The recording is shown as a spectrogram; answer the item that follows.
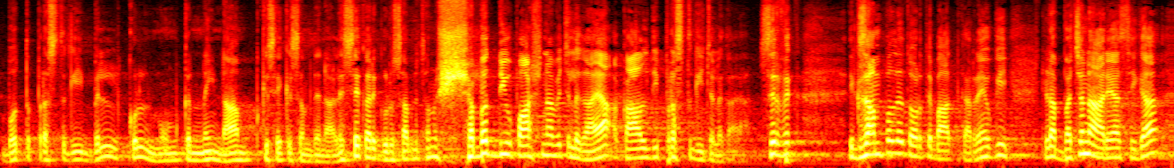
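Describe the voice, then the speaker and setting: Husky male preacher, lively sermon voice. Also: fast talker. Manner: wide swings between hushed low narration and rising emphatic questions. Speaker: preacher giving katha. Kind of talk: sermon storytelling. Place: gurdwara hall. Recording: hall reverb.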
